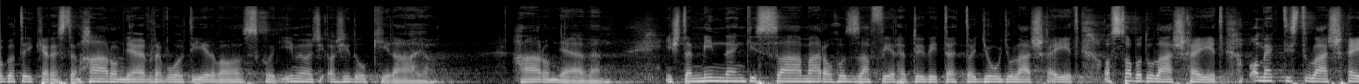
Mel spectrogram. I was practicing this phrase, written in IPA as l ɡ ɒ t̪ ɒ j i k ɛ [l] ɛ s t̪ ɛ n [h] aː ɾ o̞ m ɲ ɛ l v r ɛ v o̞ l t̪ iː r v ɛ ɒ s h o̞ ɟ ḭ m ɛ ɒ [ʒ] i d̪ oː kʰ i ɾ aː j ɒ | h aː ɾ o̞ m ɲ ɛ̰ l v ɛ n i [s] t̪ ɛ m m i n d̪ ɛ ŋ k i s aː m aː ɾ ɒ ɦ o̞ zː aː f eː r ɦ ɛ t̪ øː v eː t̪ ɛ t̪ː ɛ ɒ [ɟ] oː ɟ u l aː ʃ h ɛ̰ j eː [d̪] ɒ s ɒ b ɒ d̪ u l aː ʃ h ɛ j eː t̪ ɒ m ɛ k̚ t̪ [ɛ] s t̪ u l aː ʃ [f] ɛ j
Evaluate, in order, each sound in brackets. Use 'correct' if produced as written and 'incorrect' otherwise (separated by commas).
incorrect, correct, correct, incorrect, correct, incorrect, incorrect, incorrect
